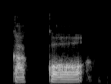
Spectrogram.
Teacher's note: you hold the K sound for longer, and you hold the O sound for longer, and you can write it with that sort of 2 triangles, colon type symbol, gakko. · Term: gemination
